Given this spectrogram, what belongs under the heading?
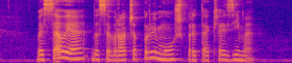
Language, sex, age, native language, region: Slovenian, female, 30-49, Slovenian, Drava region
